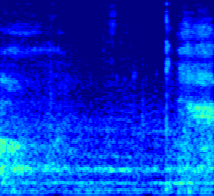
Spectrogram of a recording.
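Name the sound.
honeybees buzzing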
